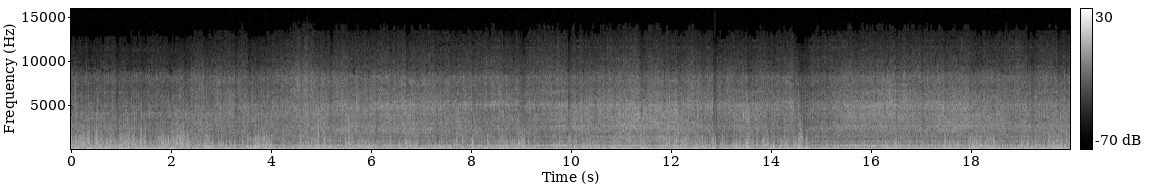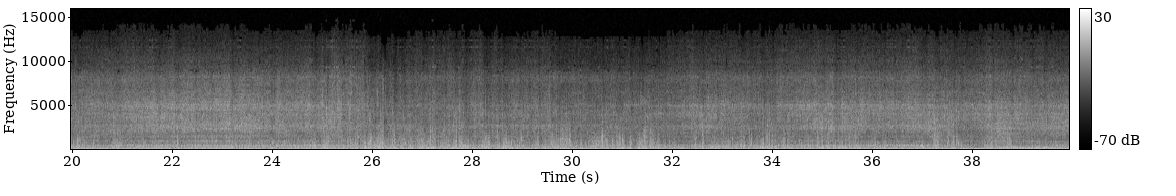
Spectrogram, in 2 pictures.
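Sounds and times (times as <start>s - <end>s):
motorcycle engine running: 0.0s - 39.9s
wind rushing over microphone: 0.0s - 39.9s.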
